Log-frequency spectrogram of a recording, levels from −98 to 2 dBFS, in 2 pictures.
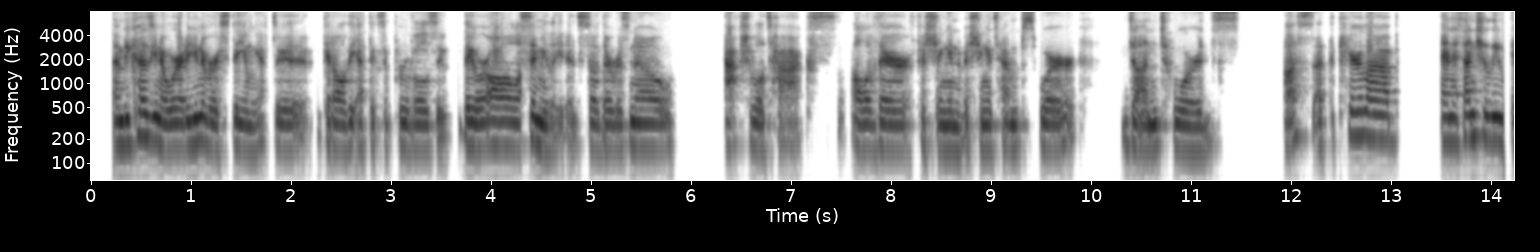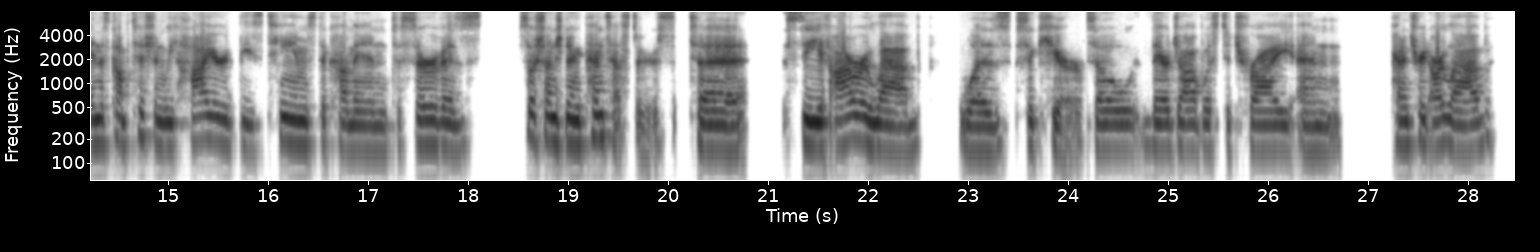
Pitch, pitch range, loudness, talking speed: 160 Hz, 155-195 Hz, -20 LUFS, 165 wpm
